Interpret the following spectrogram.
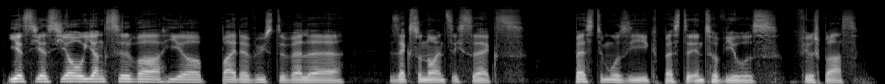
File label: station ID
